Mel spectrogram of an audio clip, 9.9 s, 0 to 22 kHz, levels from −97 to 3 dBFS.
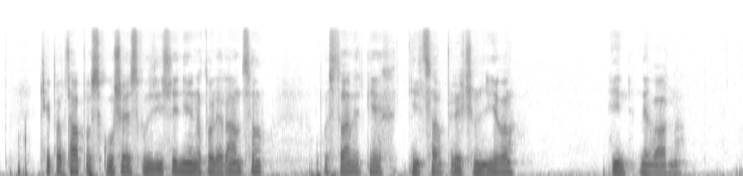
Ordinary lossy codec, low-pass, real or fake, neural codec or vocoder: none; 10.8 kHz; fake; codec, 44.1 kHz, 2.6 kbps, SNAC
